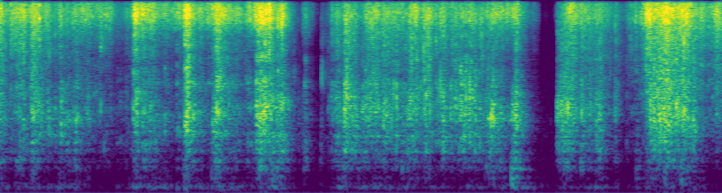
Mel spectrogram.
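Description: Thin plastic carrier bag and instant noodle packets rustling and crinkling as the packets are pulled out and handled, in several bursts with short pauses between.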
